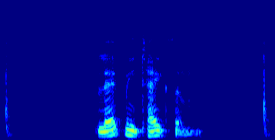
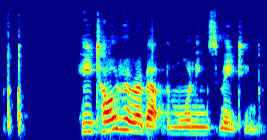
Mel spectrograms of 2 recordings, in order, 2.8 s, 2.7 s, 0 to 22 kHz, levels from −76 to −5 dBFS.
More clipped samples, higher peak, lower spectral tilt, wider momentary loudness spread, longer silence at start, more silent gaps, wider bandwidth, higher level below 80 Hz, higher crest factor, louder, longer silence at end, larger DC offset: neither; second, -26 dBFS vs 0 dBFS; first, -6.5 dB/octave vs -1 dB/octave; first, 19 LU vs 11 LU; about the same, 0.05 s vs 0.05 s; first, 0.16-0.82 s, 2.07-2.62 s vs none; second, 8.4 kHz vs 16 kHz; second, -84 dBFS vs -70 dBFS; about the same, 20 dB vs 16 dB; second, -42 LUFS vs -15 LUFS; about the same, 0.1 s vs 0.1 s; neither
